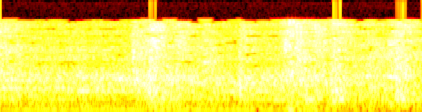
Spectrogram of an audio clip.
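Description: Rumble of a Russian passenger train heard from inside a carriage: a continuous, fairly loud roar with a few brief surges of rattling, with no talk.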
